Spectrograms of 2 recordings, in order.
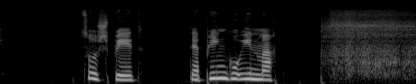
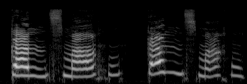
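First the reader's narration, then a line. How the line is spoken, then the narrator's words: Tearful shriek. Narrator (German): kreischt Sissi, dicke Tränentropfen auf den Gummifetzen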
